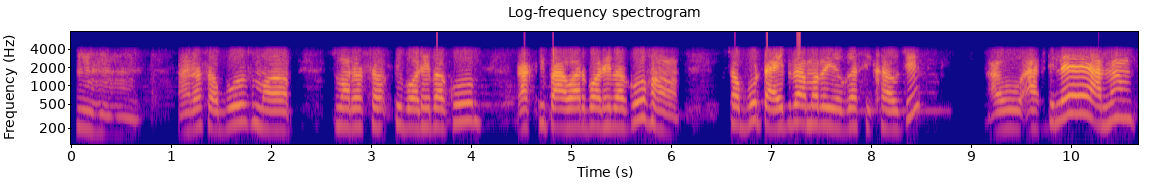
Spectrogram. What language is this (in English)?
Odia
